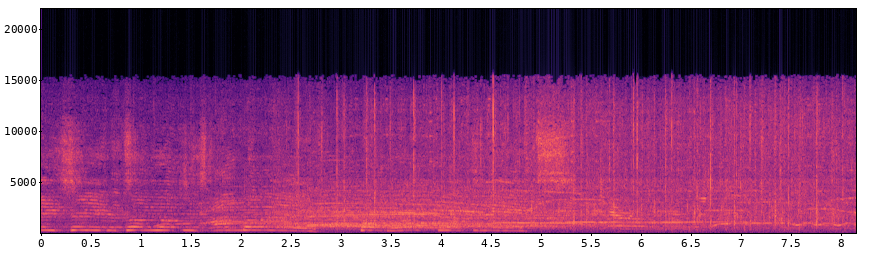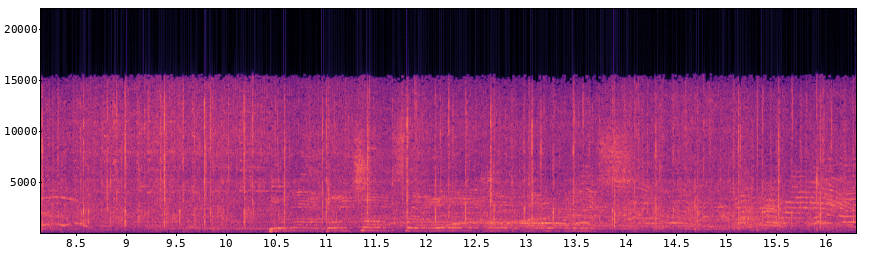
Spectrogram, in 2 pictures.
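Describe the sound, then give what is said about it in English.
Spectators cheer and shout as riders set off on the third stage of the Tour de Yorkshire in Wakefield. Loud, continuous crowd noise carries sustained calls and scattered clapping. “And there we go, they're underway. Third stage of the Tour de Yorkshire.”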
